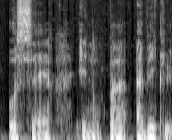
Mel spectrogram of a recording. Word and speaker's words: Auxerre: er mais en réalité on devrait plutôt le prononcer oxer vu qu'il y a un X aujourd'hui et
